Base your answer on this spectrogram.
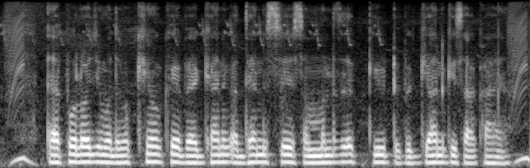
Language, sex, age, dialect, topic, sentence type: Hindi, male, 18-24, Kanauji Braj Bhasha, agriculture, statement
